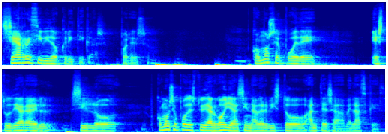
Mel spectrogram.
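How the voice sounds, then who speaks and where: Speaking at a very slow pace with long, frequent pauses, a man keeps his intonation fairly even. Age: 60s. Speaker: retired history teacher. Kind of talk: interview.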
